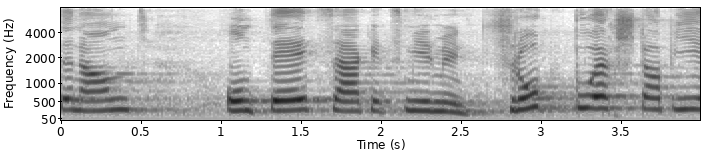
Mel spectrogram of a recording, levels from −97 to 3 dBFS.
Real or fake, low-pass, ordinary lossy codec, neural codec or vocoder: real; none; none; none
